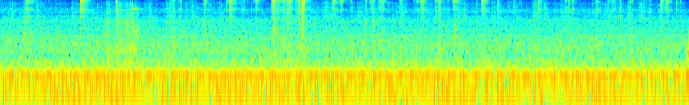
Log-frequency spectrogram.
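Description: Brass keys jangle and clink in a shop as a bundle is handled, with light metallic rattles scattered throughout and a few sharper jingles near the middle, over a steady low hum.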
